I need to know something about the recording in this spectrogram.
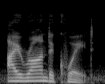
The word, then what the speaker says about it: Irondequoit: Oh, and the pronunciation posse sends its regards. Multiple viewers are suggesting it's Cadiz, Ohio, and Irondequoit in New York.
